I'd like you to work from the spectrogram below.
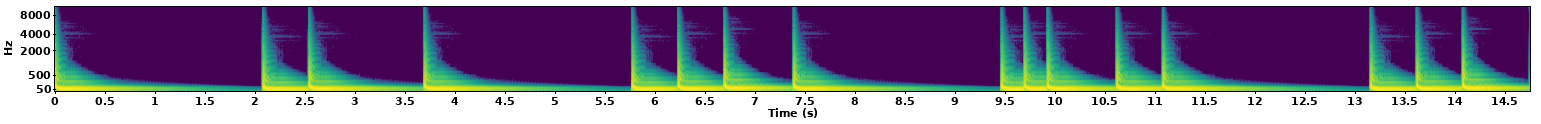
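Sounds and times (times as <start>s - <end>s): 
808 loop in C sharp minor: 0.0s - 0.8s, 2.1s - 4.5s, 5.8s - 8.2s, 9.5s - 11.8s, 13.2s - 14.7s.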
